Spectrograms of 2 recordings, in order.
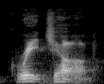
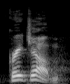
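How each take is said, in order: First: It is said sarcastically, meaning the opposite. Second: It is said sincerely, as real praise.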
